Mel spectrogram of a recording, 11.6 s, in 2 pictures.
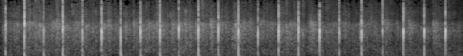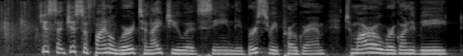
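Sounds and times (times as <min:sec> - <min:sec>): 
audience applause at an evening presentation of a bursary program: 0:00.0 - 0:06.2
speech: 0:06.3 - 0:11.5.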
